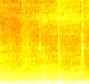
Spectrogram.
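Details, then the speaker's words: Dryer that won't turn on, pressing start produces nothing: a few light, separate clicks with no motor hum as the start switch and door switch both click normally; normal start switch click. "I hear it clicking, so that might be all right. The other thing I did was check the door switch. And if you can hear that, that's clicking as well."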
